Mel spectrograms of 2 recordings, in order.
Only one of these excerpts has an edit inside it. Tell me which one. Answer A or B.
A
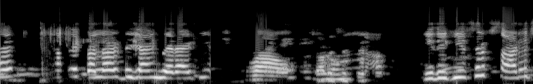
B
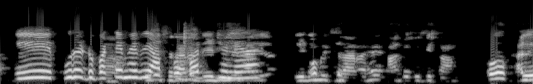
A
